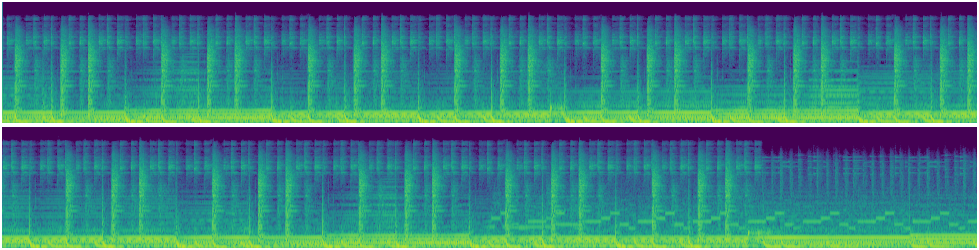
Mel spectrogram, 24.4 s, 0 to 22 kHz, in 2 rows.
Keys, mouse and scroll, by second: 3.7 z, 4.1 click, 10.4 2, 10.8 click, 16.6 alt+shift+click.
